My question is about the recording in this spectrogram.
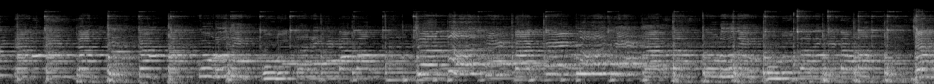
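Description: Carnatic music accompanying Bharatanatyam dance: mridangam strokes in a quick rhythm under a held melody line.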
